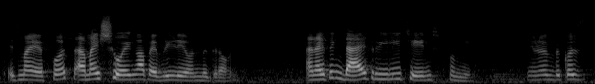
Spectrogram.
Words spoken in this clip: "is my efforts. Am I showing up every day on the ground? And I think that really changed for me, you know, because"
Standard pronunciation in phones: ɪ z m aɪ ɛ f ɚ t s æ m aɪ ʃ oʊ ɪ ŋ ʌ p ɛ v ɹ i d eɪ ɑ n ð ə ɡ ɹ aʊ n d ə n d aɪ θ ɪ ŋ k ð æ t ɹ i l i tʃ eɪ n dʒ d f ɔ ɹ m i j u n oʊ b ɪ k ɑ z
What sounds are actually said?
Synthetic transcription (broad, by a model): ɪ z m aɪ ɛ f ɚ t s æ m aɪ ʃ oʊ ɪ ŋ ʌ p ɛ v ɹ i d eɪ ɑ n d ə ɡ ɹ aʊ n d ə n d aɪ t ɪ ŋ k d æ t ɹ i l i tʃ eɪ n dʒ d f ɔ ɹ m i j u n oʊ b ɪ k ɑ z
